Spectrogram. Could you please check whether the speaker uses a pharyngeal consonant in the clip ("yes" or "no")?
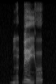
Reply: no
